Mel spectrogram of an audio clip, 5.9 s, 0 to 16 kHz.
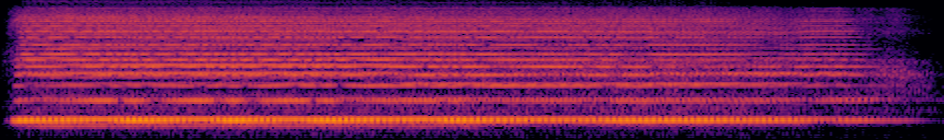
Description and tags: Chromatic Harmonica 4
A chromatic harmonica recorded in mono with my AKG C214 on my stairs.
chromatic, harmonica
